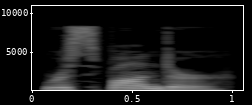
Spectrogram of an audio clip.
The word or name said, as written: responder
